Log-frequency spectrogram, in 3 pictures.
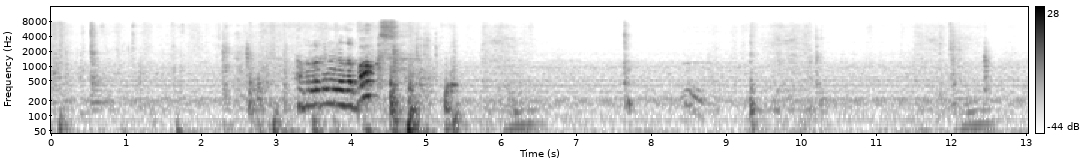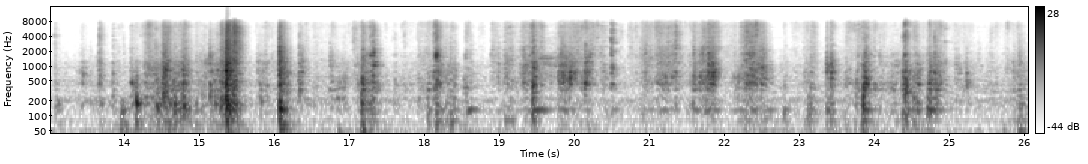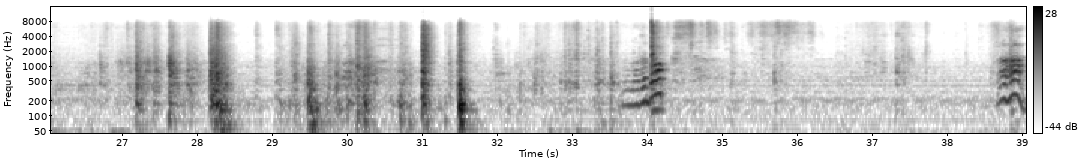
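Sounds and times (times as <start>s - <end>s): rummaging through box of parts: 14.0s - 26.0s, 26.6s - 31.0s, 32.1s - 36.2s.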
